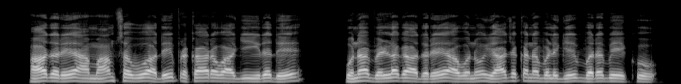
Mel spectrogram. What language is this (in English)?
Kannada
